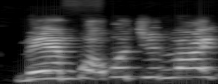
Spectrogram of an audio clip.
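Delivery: booming, loud, very high, patronizing talking-down voice. Retelling how restaurant staff addressed her in her wheelchair, in a loud voice. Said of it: "in a loud voice go".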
